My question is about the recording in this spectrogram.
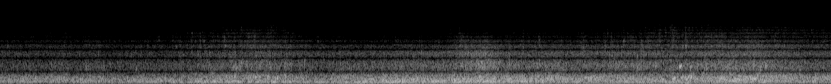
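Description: Sea waves surging and breaking against a rocky shore: a steady low rush that swells a little in the middle.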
